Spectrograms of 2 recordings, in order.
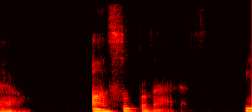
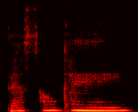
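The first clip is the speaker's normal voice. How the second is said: imitating a kind lady, whispered then higher; gentle reassuring lady; 6 semitones higher, slower than usual. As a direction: soothe like a kind stranger. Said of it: "She said".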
